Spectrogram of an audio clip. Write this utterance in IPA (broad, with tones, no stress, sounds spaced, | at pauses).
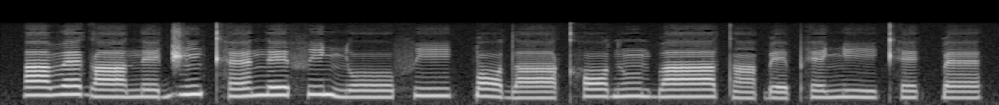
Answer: a˦ β ɛ˦ ɡ aː˨ n e˨ d͡ʒ ĩ˦ kʰ ɛ˨˦ n e˦ f i˦ ɲ oː˨ f iː˦ k͡p ɔ˦˨ d aː˨ kʰ ɔ˦ d ũ˦ b aː˦ t ã˨ ɓ e˨ pʰ e˦ ɲ iː˦˨ kʰ e˦ k͡p ɛ˦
